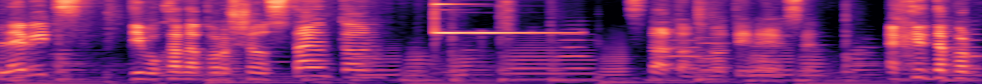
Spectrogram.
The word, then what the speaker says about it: Staton: Como Station, pero sin la I, cambia completamente la pronunciación. Escrita por Paul Levitz, dibujada por Joe Station.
